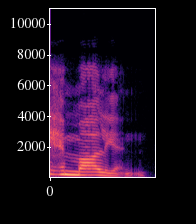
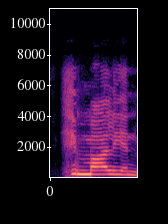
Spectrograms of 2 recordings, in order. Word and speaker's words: Himalayan: Gudri, he said, no, we don't say Himalayan, we say Himalayan. It's the Himalayan mountains, not Himalayan.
